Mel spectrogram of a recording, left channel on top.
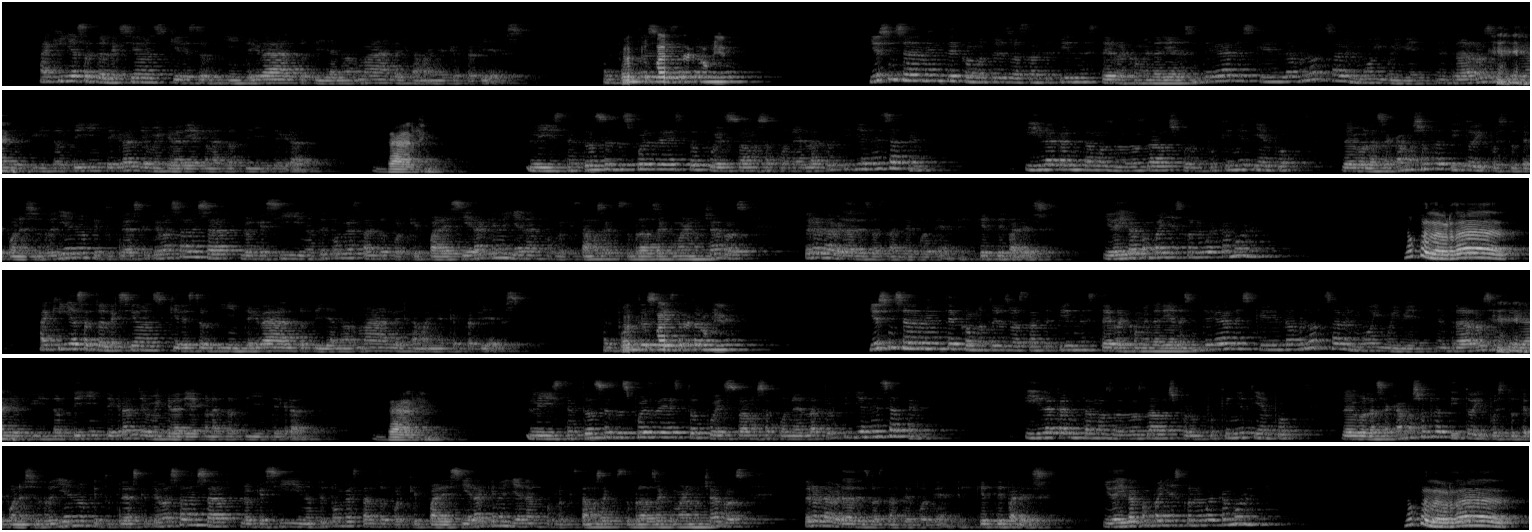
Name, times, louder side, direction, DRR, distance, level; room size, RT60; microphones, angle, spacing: voice 1, 0.4-5.2 6.0-7.4 8.7-18.3 20.5-24.5 25.5-28.2 28.7-38.2 38.6-41.0 41.6-43.1, right 1 dB, 45° right, -2 dB, 3.5 m, -38 dB
voice 2, 14.9-15.4 19.0-19.6 44.6-45.6, left 3 dB, 35° left, 9 dB, 0.8 m, -28 dB
18.5 x 6.9 x 4.3 m, 0.87 s
head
